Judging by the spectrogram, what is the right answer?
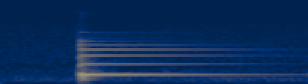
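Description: One musical note B sounds after a brief silence: a sharp attack, then a steady ringing pitch that gradually decays, with nothing else heard.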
